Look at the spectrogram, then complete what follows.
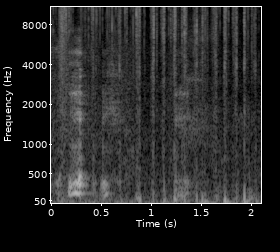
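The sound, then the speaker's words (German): Sandwich paper with an Octan coin inside is crumpled and rustled, producing a steady run of irregular, crisp crackling bursts with a brief faint voice near the start. “Ja, das, ja, das Butterbrotpapier, da ist aber eine Münze drin, das höre ich.”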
